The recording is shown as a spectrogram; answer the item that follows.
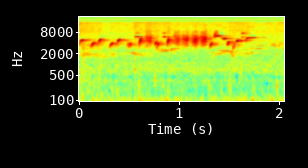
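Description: A songbird singing faintly: a quick series of short, high, falling notes, about six a second, over a low rumble of wind or handling noise.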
